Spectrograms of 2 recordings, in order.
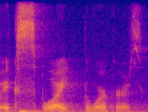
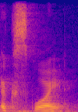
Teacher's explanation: I have a full vowel on X, by the way.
